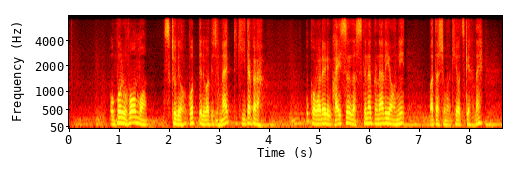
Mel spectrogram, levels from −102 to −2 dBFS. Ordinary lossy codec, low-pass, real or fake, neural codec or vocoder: none; 7.2 kHz; fake; codec, 16 kHz, 0.5 kbps, FunCodec, trained on Chinese and English, 25 frames a second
